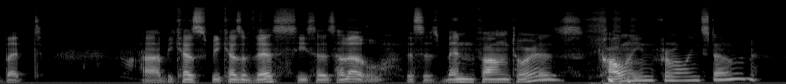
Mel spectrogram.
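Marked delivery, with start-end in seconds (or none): 3.3-7.6 long pauses, much higher pitch. Retelling how a caller introduced himself on the phone, with extended pauses. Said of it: "laid out at certain, little like extended pauses".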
